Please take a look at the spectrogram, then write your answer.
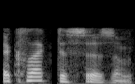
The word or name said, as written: eclecticism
